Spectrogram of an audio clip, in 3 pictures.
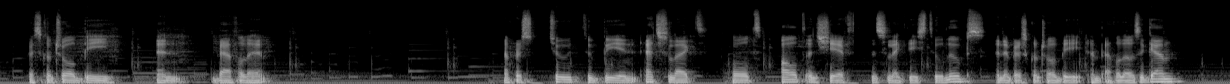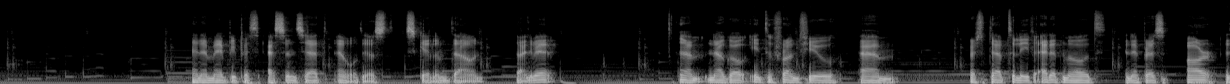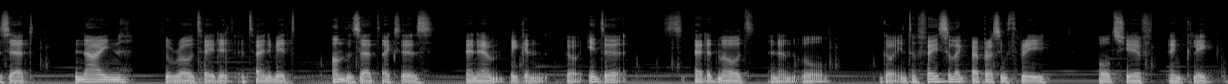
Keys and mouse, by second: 0.4 super+b, 4.7 click, 5.2 2, 8.5 alt+shift+click, 10.2 super+b, 13.8 click, 14.8 s, 15.1 z, 17.3 click, 17.6 click, 22.2 Tab, 24.3 r, 24.6 z, 25.0 9, 26.5 Return, 28.9 Tab, 29.9 3.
